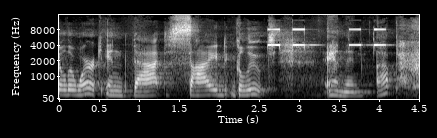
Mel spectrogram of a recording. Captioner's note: timer beeps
